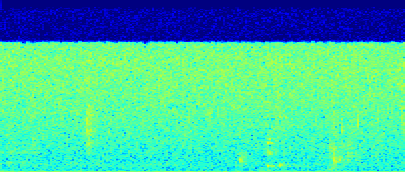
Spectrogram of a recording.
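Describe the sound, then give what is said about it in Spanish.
Soft sipping of a first sip of unsweetened coffee, not very hot, in Havana, Cuba: a few faint wet slurps and mouth clicks, followed by a swallow, over a steady low hum with no talking. “Así que me voy a dar este primer sorbito que hoy no está tan caliente.”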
